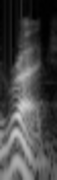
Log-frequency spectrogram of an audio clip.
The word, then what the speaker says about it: Rudge: It rhymes with judge. Yes, rhymes with rudge, not with judge.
